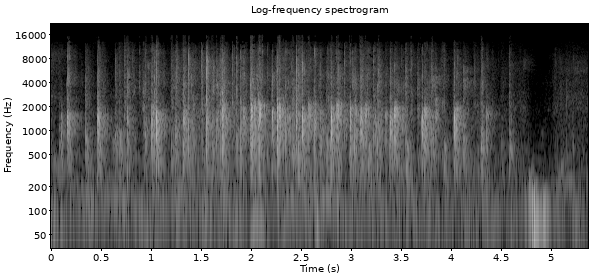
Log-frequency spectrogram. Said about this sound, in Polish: Zapraszam raz jeszcze na scenę panów dyrektorów i zapraszam naszego laureata. Prosimy o brawa.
